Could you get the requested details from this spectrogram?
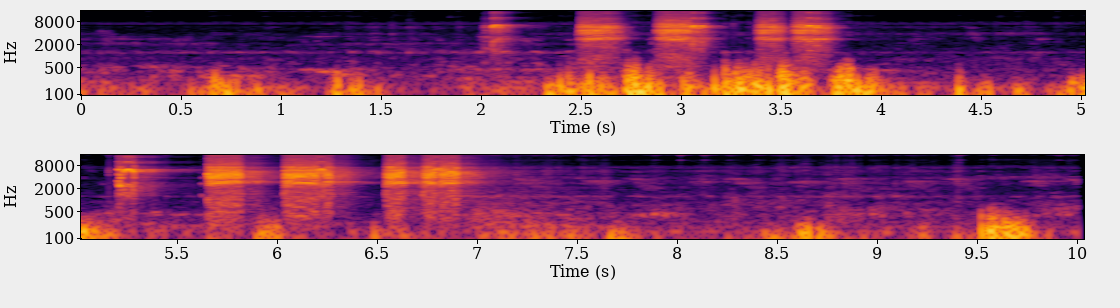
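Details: Two rasping call phrases of a black francolin, each of three to four harsh, buzzy notes, separated by a short gap, with low rumbling noise underneath.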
